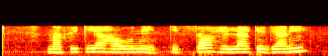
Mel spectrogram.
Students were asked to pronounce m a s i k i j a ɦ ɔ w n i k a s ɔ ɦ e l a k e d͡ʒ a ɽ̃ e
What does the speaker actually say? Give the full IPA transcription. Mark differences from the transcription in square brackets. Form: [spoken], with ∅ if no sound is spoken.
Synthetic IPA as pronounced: m a s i k i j a ɦ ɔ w n i k [i] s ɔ ɦ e l a k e d͡ʒ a ɽ̃ [i]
